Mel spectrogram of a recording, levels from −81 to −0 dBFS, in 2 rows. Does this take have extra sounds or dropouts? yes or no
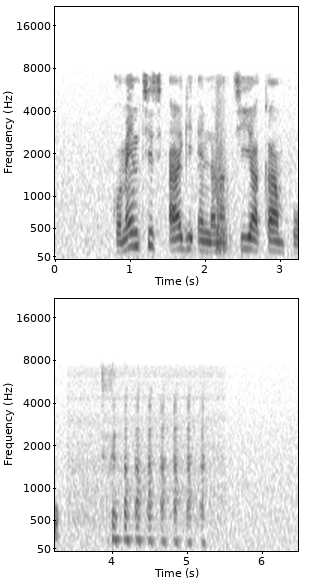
yes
